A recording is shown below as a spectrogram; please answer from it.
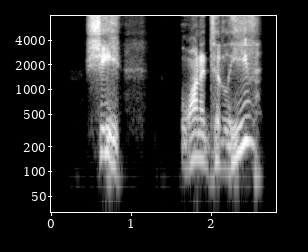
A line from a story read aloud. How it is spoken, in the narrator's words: Darwin stammered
